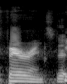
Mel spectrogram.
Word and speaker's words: Ferentz: He's Ference.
